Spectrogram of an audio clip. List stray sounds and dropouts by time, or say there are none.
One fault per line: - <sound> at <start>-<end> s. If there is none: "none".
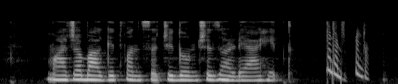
- chirp at 3.3-3.7 s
